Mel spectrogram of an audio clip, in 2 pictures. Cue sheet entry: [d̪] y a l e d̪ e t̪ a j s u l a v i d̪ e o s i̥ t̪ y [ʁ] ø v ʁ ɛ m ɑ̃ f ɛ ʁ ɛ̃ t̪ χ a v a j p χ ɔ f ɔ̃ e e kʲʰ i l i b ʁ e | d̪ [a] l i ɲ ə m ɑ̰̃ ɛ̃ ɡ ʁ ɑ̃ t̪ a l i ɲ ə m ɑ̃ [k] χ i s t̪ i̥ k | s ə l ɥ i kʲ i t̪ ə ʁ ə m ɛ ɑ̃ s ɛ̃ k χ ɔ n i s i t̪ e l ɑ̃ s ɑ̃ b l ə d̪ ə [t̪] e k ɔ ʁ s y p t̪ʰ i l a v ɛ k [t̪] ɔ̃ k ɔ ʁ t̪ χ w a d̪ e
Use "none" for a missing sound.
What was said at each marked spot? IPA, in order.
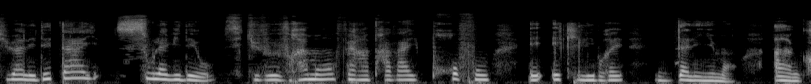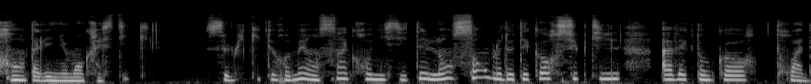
t̪, v, a, k, t̪, t̪

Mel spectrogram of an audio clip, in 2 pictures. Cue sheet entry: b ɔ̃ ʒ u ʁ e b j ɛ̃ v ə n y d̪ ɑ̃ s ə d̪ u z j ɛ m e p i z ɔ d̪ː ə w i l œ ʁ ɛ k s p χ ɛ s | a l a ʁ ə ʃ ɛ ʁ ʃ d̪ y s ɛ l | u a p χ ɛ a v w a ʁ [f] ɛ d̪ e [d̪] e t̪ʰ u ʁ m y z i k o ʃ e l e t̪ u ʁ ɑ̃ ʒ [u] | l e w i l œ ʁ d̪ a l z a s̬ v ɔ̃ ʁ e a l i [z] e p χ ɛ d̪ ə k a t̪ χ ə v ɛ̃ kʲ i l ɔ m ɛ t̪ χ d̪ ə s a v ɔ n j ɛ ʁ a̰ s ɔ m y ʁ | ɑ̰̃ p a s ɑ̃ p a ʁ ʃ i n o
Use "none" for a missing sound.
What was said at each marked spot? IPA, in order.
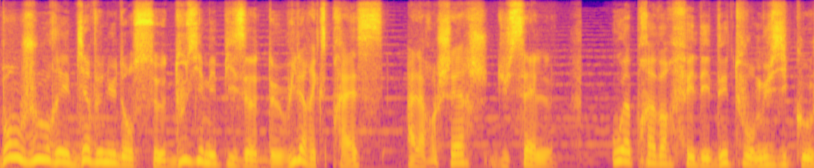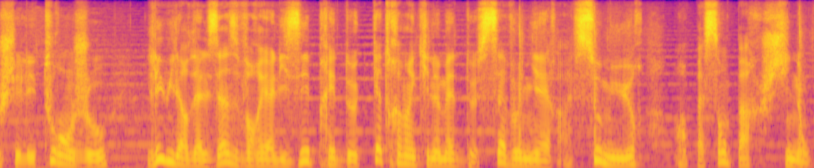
f, d̪, o, z

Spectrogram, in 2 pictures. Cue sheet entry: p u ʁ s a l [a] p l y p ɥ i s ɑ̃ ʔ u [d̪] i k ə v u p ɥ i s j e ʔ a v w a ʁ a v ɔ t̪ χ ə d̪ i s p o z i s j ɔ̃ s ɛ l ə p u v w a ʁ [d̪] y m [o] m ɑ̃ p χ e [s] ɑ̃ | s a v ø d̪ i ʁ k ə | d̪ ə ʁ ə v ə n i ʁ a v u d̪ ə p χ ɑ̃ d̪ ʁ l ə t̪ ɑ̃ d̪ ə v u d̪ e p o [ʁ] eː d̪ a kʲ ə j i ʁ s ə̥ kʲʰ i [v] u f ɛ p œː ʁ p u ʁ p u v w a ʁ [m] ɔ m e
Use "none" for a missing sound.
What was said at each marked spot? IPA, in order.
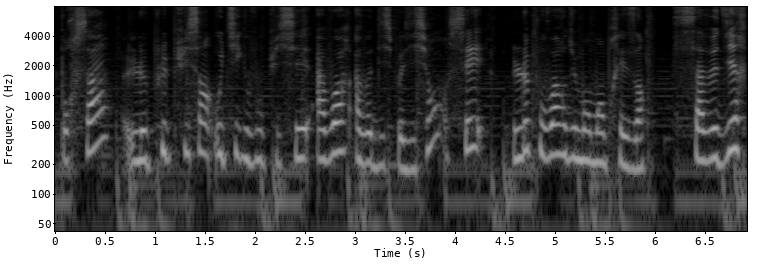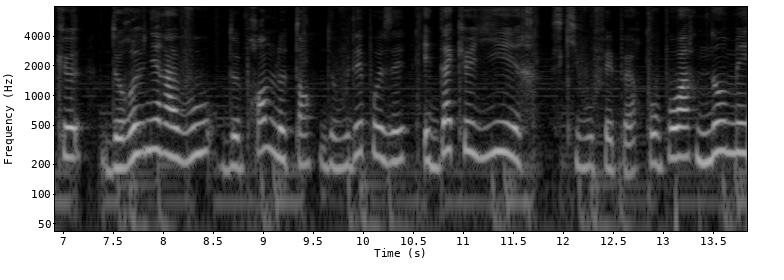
ə, t̪, d̪, ɔ, z, z, v, n

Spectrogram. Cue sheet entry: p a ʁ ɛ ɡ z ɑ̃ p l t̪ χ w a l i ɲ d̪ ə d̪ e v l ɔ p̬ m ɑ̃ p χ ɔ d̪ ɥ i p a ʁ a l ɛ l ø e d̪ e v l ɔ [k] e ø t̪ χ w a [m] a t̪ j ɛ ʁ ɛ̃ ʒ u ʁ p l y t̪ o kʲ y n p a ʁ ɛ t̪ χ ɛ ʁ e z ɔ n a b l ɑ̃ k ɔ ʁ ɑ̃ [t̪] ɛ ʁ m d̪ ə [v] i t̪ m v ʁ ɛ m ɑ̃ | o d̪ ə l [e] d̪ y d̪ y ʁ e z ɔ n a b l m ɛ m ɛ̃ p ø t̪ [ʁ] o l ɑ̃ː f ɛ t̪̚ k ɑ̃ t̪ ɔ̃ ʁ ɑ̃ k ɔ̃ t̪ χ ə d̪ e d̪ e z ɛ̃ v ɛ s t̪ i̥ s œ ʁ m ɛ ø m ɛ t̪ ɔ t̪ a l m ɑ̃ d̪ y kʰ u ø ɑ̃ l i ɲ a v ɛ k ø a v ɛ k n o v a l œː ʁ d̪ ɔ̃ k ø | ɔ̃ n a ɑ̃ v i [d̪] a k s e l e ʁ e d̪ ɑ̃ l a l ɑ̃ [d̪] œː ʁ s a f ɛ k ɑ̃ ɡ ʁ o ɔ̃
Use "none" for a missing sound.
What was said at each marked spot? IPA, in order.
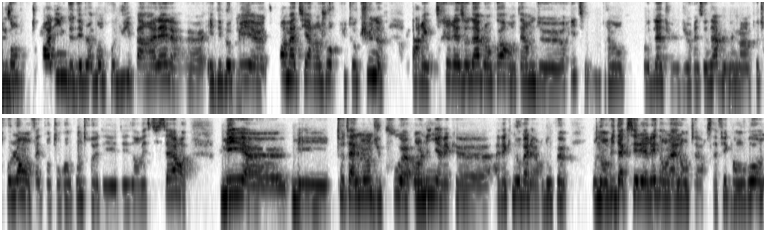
p, m, t̪, ʁ, a, χ, d̪, t̪

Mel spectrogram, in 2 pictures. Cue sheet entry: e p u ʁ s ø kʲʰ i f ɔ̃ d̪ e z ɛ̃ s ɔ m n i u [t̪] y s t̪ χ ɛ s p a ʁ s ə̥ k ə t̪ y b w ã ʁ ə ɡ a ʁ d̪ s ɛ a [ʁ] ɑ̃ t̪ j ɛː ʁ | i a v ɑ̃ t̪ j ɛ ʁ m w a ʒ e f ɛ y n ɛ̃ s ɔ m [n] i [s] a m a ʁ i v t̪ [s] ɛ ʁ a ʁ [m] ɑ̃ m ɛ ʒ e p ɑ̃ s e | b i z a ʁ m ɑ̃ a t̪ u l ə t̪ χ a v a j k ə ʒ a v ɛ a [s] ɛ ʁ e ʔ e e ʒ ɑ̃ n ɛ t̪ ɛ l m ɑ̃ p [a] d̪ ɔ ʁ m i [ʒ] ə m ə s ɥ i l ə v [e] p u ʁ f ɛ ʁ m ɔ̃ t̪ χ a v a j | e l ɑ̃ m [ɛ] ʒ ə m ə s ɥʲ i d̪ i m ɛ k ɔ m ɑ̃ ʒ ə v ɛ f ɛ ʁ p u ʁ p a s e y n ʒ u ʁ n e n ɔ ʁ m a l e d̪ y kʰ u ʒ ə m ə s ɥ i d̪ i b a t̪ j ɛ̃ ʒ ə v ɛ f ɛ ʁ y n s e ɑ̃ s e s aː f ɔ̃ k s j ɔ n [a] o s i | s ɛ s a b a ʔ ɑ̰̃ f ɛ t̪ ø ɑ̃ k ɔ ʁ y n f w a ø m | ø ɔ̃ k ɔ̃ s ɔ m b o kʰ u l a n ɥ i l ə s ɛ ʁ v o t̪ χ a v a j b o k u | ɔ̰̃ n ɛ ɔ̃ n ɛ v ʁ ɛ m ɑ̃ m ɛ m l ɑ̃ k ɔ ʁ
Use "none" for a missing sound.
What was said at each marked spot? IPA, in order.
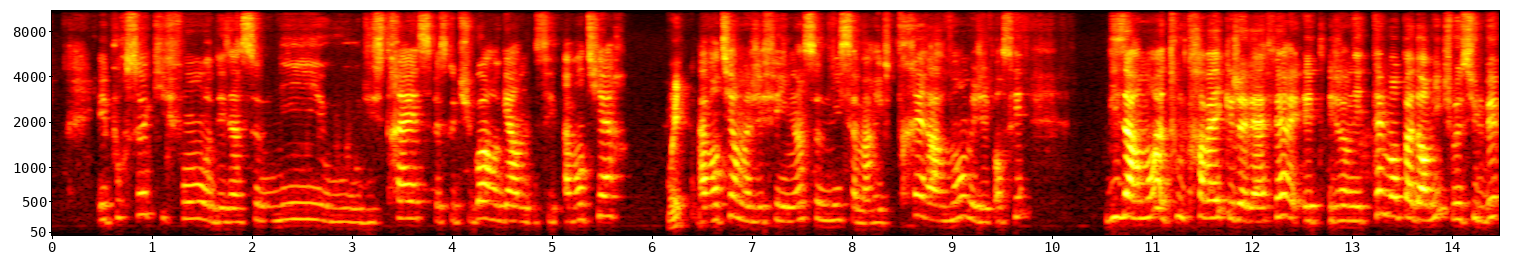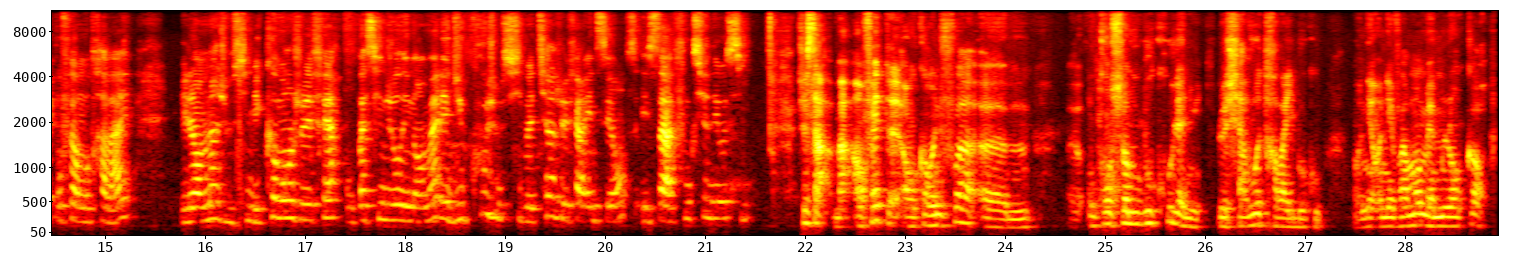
d̪, v, n, s, χ, m, f, a, ʒ, e, ɛ̃, e

